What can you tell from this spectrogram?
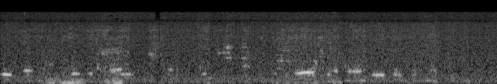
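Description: From the start to the end of the clip there is an echo leak: a faint copy of the speech returns about 259 ms behind the original, roughly 15 dB quieter, most likely because a loudspeaker's echo canceller let part of the pickup through. Unlike a short room reflection, the delay is long enough to hear the copy as a separate repeat, and it stays at the same lag throughout.

From 0 to 2.13 s, and again from 2.44 to 4.35 s, the speech is suppressed in double talk. The level sinks by up to about 10 dB, for around two seconds in the first stretch and about one and a half in the second. The likely cause is an echo canceller that could not tell near talk from returning echo and turned both down. Dropouts from lost packets sound different: these dips are ducks spread over long stretches, not brief holes.

At 1.55 to 1.62 s there is a short stall from a late packet. A packet arrived late, the jitter buffer ran dry, and the last sound was held for 50 ms before playback resumed from the same point. 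Nothing is lost, so the sound drags with a slight buzzy smear rather than skipping forward.

At 1.81 s and 4.68 s there is audio missing between chunks. Around 40 ms vanish each time and the edges are butted together, likely where a processor switched between blocks, which fits one-second chunks. The sound jumps ahead. A late-packet stall holds the sound in place. Here it skips forward.

All of this passed over the Opus call path, whose top end stops near 12 kHz.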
